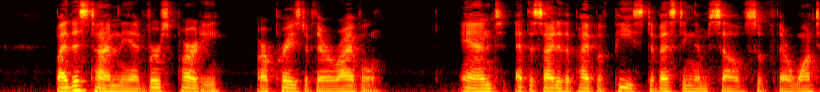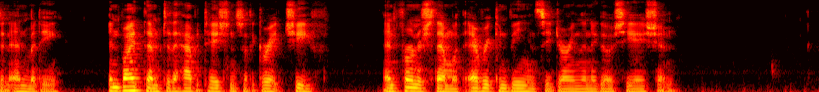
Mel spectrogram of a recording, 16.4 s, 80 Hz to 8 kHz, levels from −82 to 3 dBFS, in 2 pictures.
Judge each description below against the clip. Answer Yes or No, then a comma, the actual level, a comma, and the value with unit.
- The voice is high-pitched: No, low, 100 Hz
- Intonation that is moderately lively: No, narrow, 1.9 semitones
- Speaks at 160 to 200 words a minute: Yes, average, 165 wpm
